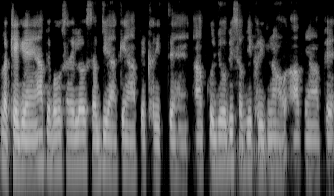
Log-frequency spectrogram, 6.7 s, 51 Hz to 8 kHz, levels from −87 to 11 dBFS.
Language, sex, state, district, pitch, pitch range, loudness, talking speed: Hindi, male, Uttar Pradesh, Etah, 110 Hz, 110-115 Hz, -22 LUFS, 215 wpm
